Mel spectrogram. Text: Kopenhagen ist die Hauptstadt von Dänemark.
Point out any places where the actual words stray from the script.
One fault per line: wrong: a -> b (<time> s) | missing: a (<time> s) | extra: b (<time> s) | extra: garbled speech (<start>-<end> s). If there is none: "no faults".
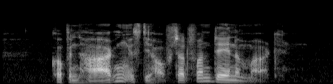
no faults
